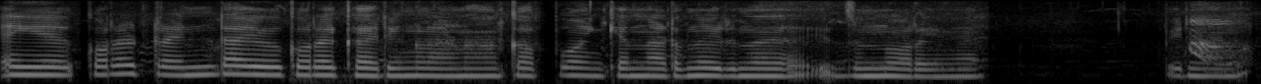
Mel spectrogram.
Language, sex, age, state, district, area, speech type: Malayalam, female, 18-30, Kerala, Kottayam, rural, spontaneous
